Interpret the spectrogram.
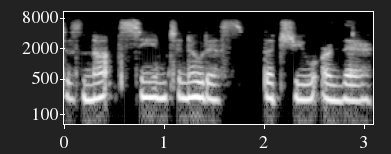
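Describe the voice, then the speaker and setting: Somewhat breathy and fairly high, a woman's voice moves at a very slow pace. Her intonation is monotone and flat, the sound dry and close with no echo. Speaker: guided imagery narrator. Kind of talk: guided imagery sleep story.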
